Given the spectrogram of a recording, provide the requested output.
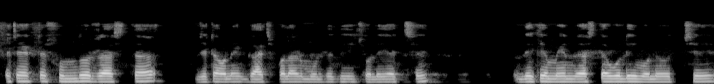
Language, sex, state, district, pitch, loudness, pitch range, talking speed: Bengali, male, West Bengal, Paschim Medinipur, 125 Hz, -18 LUFS, 120-135 Hz, 140 wpm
